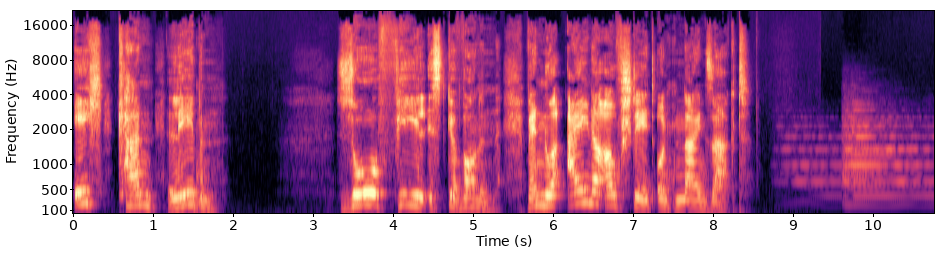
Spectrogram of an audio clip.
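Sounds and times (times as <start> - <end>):
speech: 0.0 - 1.9, 3.3 - 8.5
church bell ringing: 8.8 - 10.7.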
